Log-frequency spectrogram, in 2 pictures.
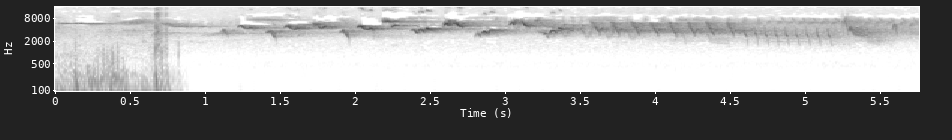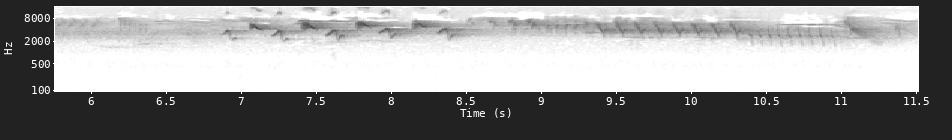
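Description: Songbirds chirping, many short high notes and quick trills overlapping throughout. A low rumble underneath cuts off suddenly less than a second in.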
